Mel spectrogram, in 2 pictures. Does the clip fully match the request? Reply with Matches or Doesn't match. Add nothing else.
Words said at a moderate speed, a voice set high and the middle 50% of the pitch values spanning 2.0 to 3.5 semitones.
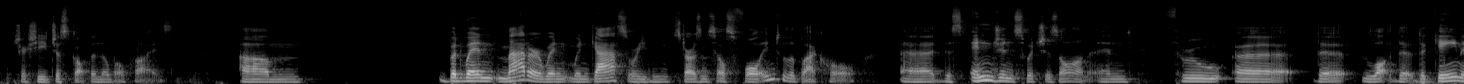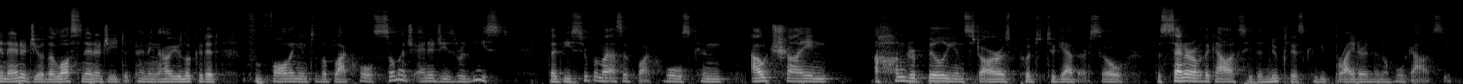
Doesn't match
